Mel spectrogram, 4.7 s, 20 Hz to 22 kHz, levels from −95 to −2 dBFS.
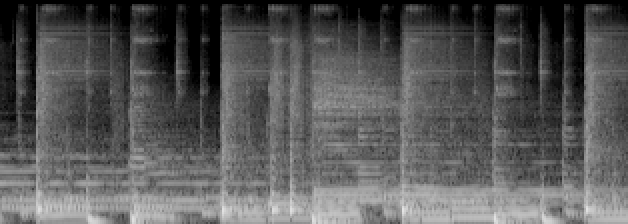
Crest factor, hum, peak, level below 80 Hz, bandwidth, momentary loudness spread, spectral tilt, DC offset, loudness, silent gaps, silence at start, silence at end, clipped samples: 18 dB; none; -8 dBFS; -32 dBFS; over 20 kHz; 4 LU; -5.5 dB/octave; under 0.1%; -26 LUFS; none; 0 s; 0 s; under 0.1%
